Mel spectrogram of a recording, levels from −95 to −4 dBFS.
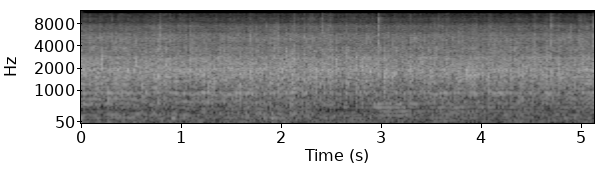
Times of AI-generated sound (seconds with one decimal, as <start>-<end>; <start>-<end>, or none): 1.2-2.1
